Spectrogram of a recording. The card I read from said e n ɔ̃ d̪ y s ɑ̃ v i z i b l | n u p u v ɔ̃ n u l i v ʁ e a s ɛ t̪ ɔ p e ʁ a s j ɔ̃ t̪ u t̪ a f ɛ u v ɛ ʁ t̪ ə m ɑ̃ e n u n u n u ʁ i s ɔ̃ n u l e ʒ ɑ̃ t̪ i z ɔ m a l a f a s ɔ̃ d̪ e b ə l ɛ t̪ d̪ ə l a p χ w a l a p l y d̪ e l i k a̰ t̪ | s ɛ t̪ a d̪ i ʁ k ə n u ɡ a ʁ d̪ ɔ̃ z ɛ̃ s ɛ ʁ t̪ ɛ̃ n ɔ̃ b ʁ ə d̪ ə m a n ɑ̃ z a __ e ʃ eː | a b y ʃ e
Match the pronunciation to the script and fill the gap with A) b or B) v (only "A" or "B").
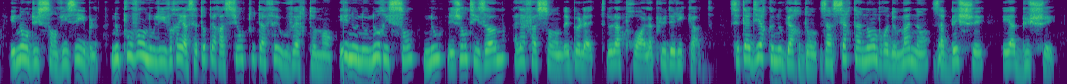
A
